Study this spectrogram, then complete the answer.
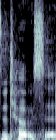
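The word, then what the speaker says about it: ptosis: where one Tois it's tosis is it just Tois it's just tosis it's a silent P um it's where one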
